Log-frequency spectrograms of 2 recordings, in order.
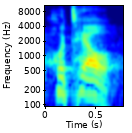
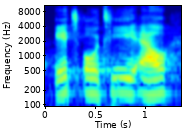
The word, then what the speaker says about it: hotel: The word like hotel, H-O-T-E-L, some people pronounce the H, some people don't, hotel.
